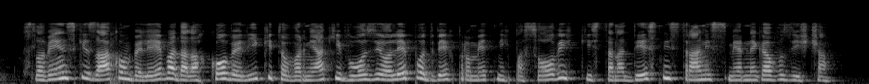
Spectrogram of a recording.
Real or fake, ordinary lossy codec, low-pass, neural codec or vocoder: real; Opus, 64 kbps; 7.2 kHz; none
